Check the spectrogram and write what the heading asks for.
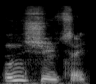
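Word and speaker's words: Ncuti: I either heard it on the radio or something, that he's been telling everyone it's pronounced Shooty. And his mum rang him and said, you've never pronounced your name right. It's pronounced N-Shooty.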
